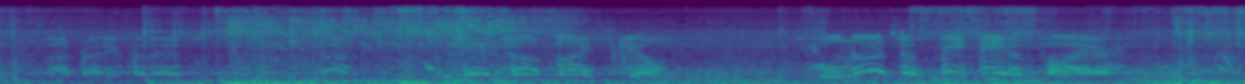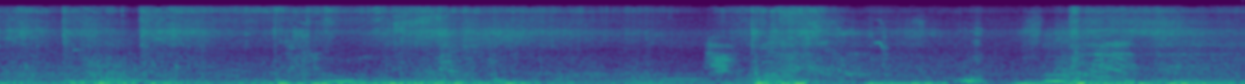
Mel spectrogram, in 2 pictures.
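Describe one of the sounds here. Laser swords hum and clash.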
